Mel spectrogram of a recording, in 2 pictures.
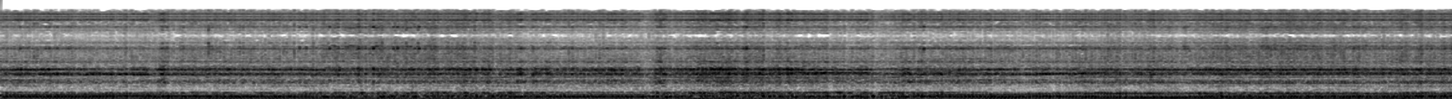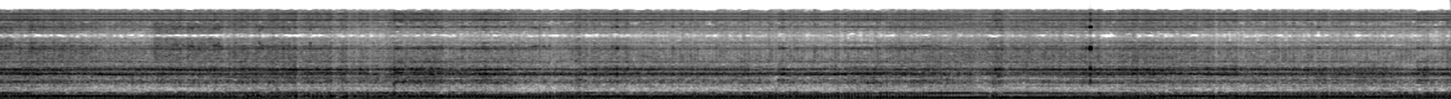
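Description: Motorcycle engine running under way on the rider's own bike, its revs rising and falling every few seconds through the bends, over a steady low rush.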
